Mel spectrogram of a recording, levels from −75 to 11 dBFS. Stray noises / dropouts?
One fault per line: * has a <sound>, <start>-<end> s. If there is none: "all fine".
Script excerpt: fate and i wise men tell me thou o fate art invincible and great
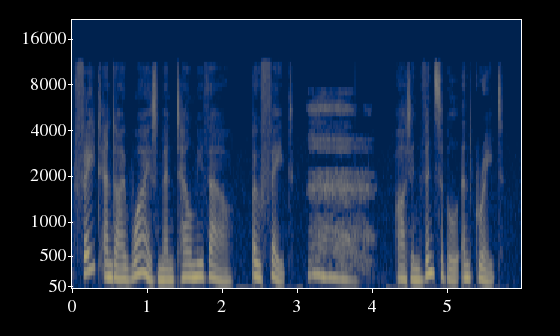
* has a sigh, 3.1-4.1 s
